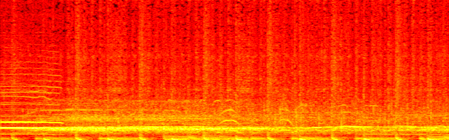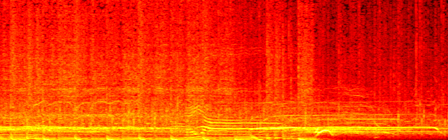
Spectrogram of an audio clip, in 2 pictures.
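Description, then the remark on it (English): A loud crowd at a New York comedy show cheers and applauds steadily for about twelve seconds over rhythmic walk-on music with a thumping beat as comedian Rebecca O'Neal is introduced, then the noise quickly dies away. “You guys, clap it up for yourselves.”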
